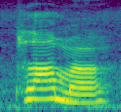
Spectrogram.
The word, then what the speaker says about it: plumber: letter is letter b we not pronounce the letter B when it follows letter M for example like climb boom dumb plumber yep we not pronounce the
